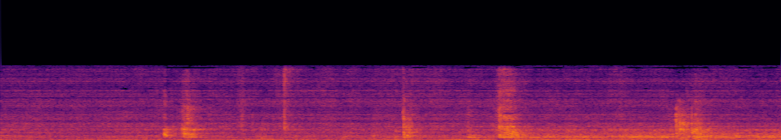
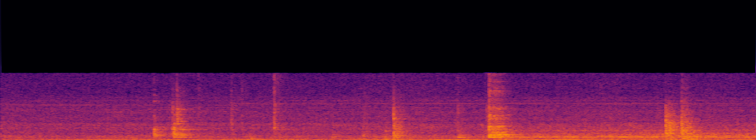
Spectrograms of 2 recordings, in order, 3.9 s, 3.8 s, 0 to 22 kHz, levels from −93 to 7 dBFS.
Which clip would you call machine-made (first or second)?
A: first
